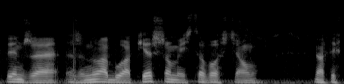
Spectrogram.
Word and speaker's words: Genoa: Jest Genua we Włoszech, natomiast tutaj nazwę miejscowości wymawia się Genua.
